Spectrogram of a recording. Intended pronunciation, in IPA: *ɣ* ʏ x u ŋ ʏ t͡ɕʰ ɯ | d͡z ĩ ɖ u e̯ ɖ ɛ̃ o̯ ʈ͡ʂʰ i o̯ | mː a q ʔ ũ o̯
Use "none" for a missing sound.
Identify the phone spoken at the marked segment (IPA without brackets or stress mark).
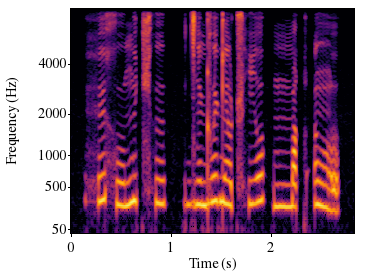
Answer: h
